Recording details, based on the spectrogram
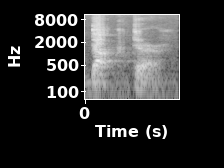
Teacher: That word is a noun, and being a noun, the stress is on the first syllable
